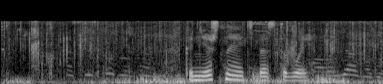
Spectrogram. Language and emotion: Russian, neutral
